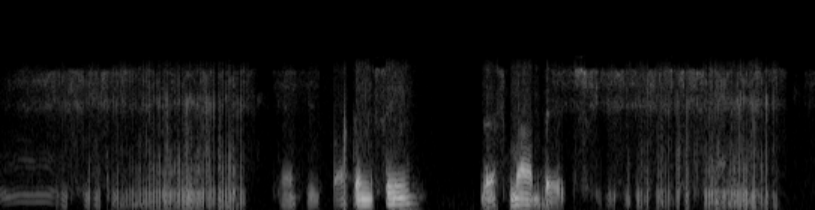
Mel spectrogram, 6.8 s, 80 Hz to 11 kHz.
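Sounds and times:
person snoring: 0.0 - 2.7, 4.7 - 6.6
speech: 2.5 - 4.9.

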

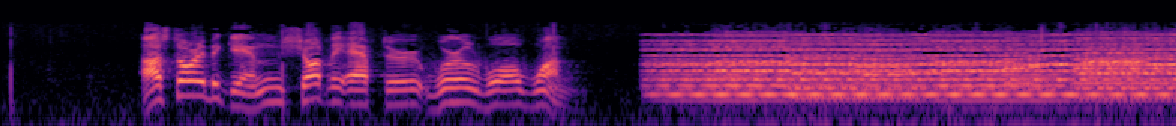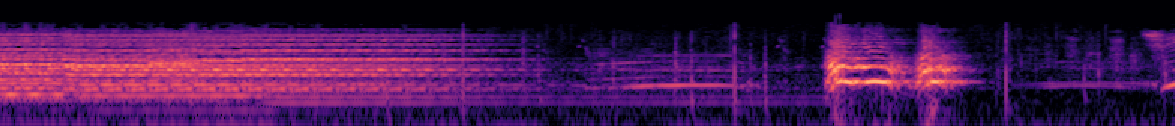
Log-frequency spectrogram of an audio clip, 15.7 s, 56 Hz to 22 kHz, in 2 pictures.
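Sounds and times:
speech: 0.9 - 4.5
sustained music: 4.3 - 11.8
German shepherd whining yips: 11.7 - 15.6
German shepherd barking: 13.3 - 14.4.

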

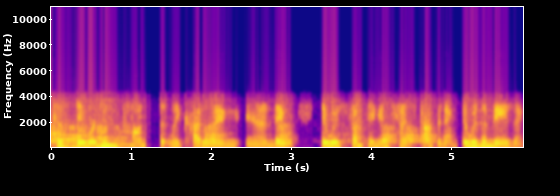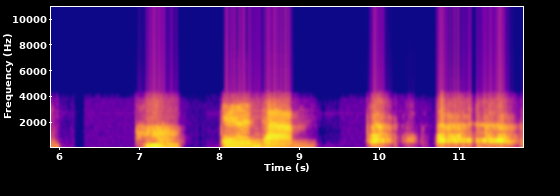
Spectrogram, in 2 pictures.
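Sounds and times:
dogs barking with high-pitched yelping barks: 0.0 - 0.8, 1.8 - 2.2, 2.8 - 3.1, 4.1 - 4.9, 9.9 - 11.7
speech: 0.0 - 6.1, 7.0 - 9.2.

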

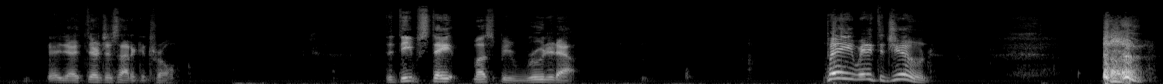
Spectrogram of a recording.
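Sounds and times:
speech: 0.5 - 1.8, 3.8 - 5.8, 8.2 - 9.4, 11.1 - 11.4
loud rough throaty cough: 11.0 - 11.6.

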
